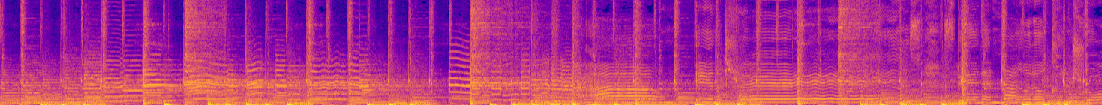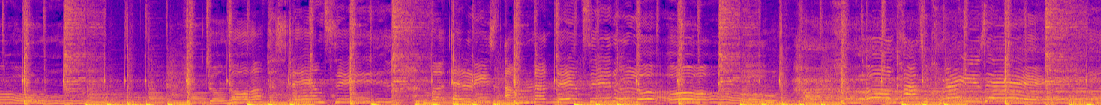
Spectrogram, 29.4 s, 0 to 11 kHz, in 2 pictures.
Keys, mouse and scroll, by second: 1.1 click, 2.2 click, 4.8 click, 7.5 click, 7.6 F10, 9.3 scroll down 1, 9.3-9.8 scroll up 1, 9.8 scroll down 1, 9.9-10.5 scroll down 1, 10.5 click, 11.4 shift+a, 11.6-12.5 scroll down 1, 21.2 click, 24.4 click, 25.8 F10, 27.9 click.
